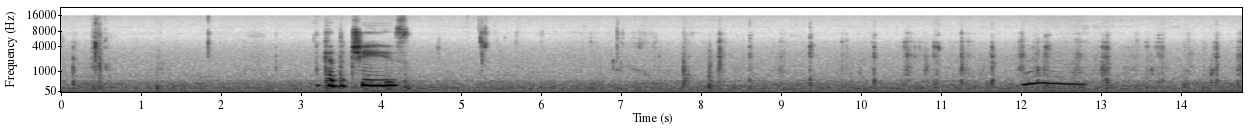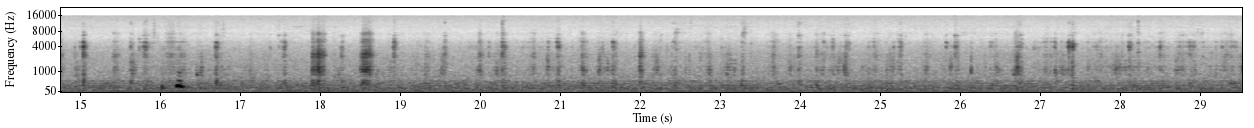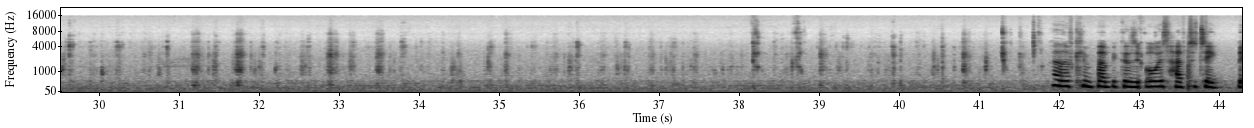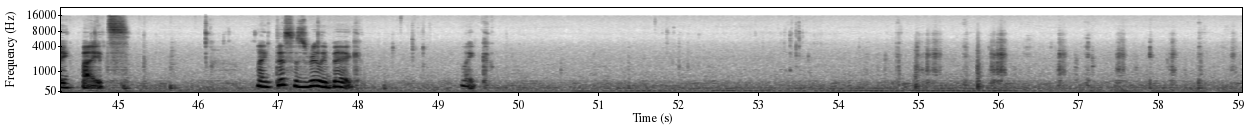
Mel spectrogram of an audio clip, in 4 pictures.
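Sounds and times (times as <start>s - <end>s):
wet chewing mouth clicks: 46.1s - 46.4s.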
